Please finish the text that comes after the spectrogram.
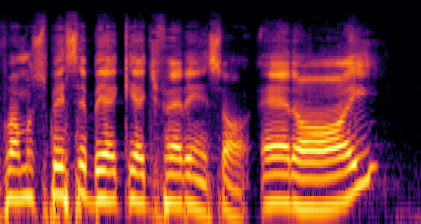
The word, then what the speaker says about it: herói: herói heróico Oi gente herói é o que quanto a sílaba tônica oxítona paroxítona proparoxítona é oxítona e o assento do olho das oxítonas desapareceu não só desapareceu das paroxítonas então é herói tem acento Oi e aí como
